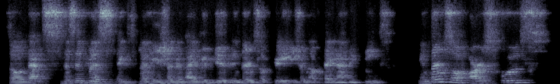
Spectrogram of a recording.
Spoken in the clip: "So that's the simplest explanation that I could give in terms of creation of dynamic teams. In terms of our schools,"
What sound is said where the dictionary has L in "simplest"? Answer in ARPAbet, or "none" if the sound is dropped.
L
